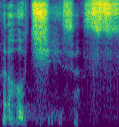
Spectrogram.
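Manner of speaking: breathy sighing words, barely whispered, very hushed. Demonstrating to listeners how the speaker sighs; sighing. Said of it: "I sigh like this".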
